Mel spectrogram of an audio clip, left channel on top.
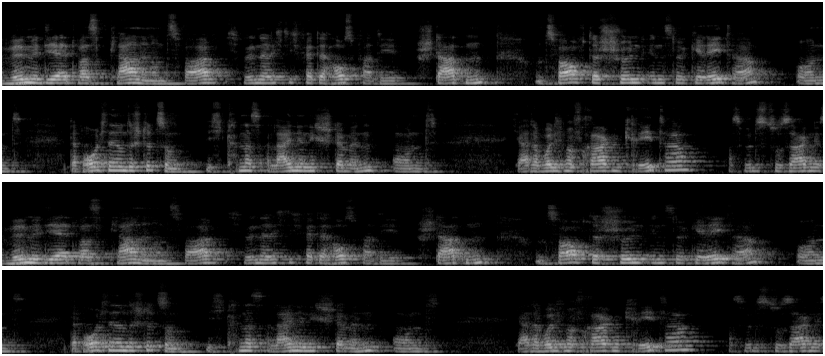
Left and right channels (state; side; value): normal; both; correlation 0.11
